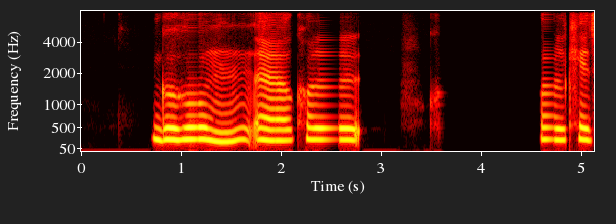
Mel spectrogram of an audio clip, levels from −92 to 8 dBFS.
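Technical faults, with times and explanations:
1.08–1.19 s, 1.49–1.52 s and 1.90–1.96 s: short stall from a late packet, three times. Each time a packet arrived after it was due and the jitter buffer ran empty, so the receiver held the last sound for about 86 ms, 19 ms and 39 ms. The held stretch comes through as a slightly buzzy sustain or small dip. Playback then resumes from the same point, so no speech is lost, only delayed.
2.38–2.59 s: call audio freeze. For about 191 ms the receiver has nothing new to play, likely because packets were held up in transit. It continues the last sound as a fading buzz instead of cutting to silence. When the packets land, speech picks up exactly where it stopped, so a pause has been inserted and nothing is removed.
3.57–4.60 s: call audio freeze, about 1.0 s long. This is the same effect as the earlier freeze, but the wait is long enough that the concealment buzz dies away after a brief tail. 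Roughly 0.96 s of dead silence follows before the speech resumes intact. The result is an audible gap in the middle of the talk rather than a garble. Throughout, the wideband ceiling at 8 kHz fits a G.722 call path.
4.62–4.74 s: short stall from a late packet. Straight after the long freeze, one more packet is late and the receiver stretches the last sound for about 98 ms, giving a held, faintly buzzy sustain. The audio then carries on from the same place with nothing missing.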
